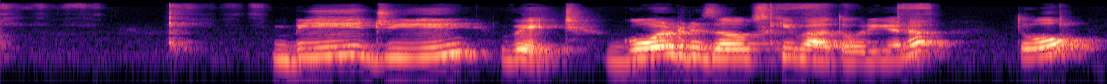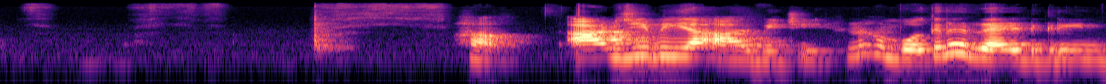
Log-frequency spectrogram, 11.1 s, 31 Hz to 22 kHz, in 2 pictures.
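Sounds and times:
stylus scratching on screen: 0.0 - 1.7, 3.6 - 8.2.

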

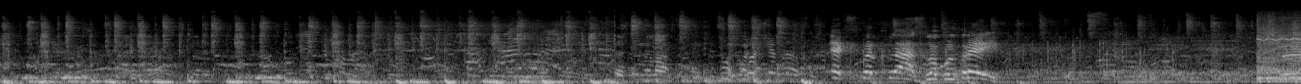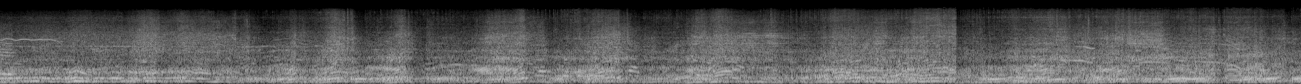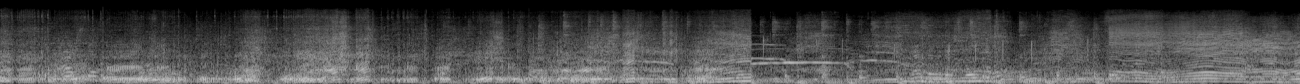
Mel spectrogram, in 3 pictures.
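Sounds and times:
dirt bikes revving: 0.0 - 39.0.

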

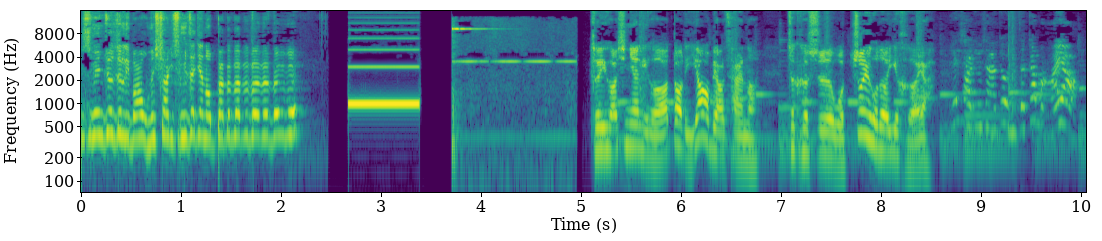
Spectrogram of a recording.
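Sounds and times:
high electronic beep: 2.7 - 5.0.

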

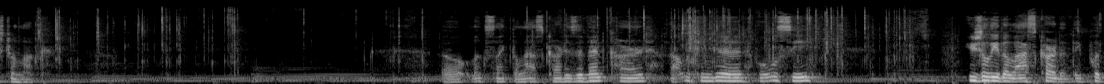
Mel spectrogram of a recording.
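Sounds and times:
foil wrapper crinkling and tearing: 0.0 - 9.8
soft background music: 0.0 - 11.0.

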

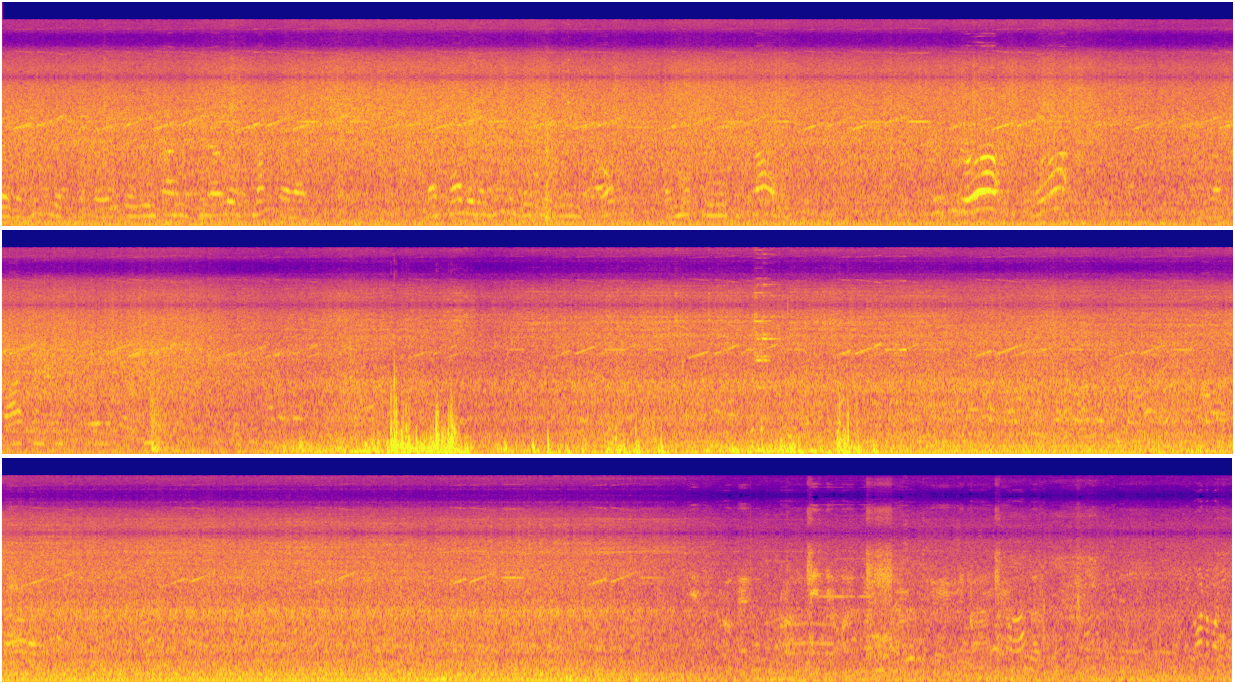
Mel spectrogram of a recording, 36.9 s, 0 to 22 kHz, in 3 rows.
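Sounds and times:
fire engines running: 0.0 - 36.9
fire hose water jets: 0.0 - 36.9
faint short chirp: 19.8 - 21.4.

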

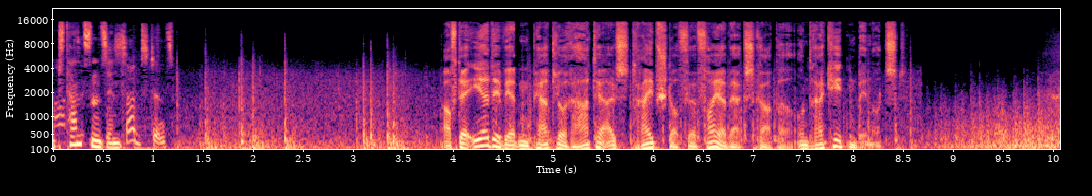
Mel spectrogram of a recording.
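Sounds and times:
fireworks popping and crackling: 0.7 - 10.0.

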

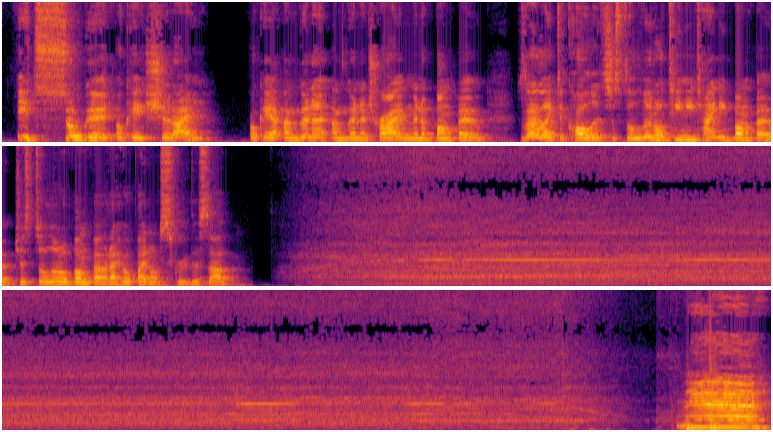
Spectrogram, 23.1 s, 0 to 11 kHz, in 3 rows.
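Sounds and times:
hair dryer blowing: 10.4 - 23.0.

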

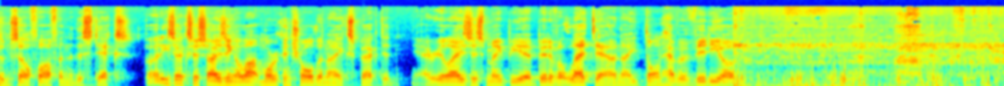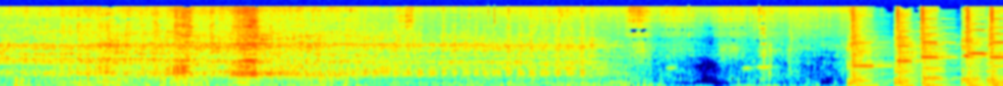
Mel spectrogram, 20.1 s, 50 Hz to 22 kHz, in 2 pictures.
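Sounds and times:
small motorcycle engine revving: 7.3 - 16.7
guitar music: 18.5 - 20.0.

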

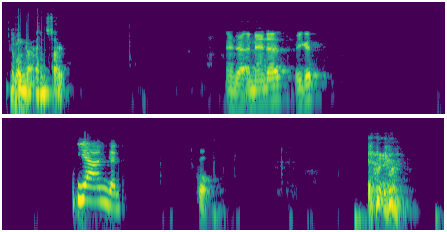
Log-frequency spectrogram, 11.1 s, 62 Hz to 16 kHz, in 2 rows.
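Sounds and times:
person clearing throat: 10.1 - 10.8.

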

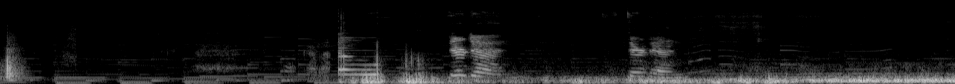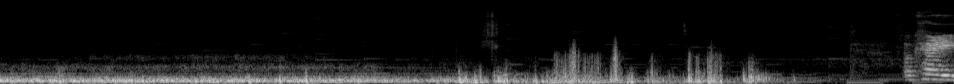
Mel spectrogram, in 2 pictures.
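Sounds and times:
wind buffeting microphone: 3.2 - 17.7.

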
